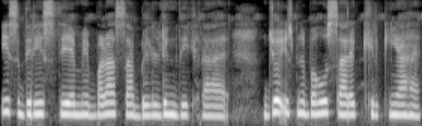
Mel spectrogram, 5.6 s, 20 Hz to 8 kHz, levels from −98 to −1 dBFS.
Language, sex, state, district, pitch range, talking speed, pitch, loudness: Hindi, female, Jharkhand, Garhwa, 205-225 Hz, 160 wpm, 215 Hz, -17 LUFS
